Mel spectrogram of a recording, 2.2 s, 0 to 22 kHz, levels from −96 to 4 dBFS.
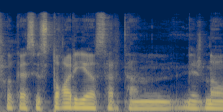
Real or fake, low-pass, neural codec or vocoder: fake; 14.4 kHz; codec, 44.1 kHz, 7.8 kbps, Pupu-Codec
